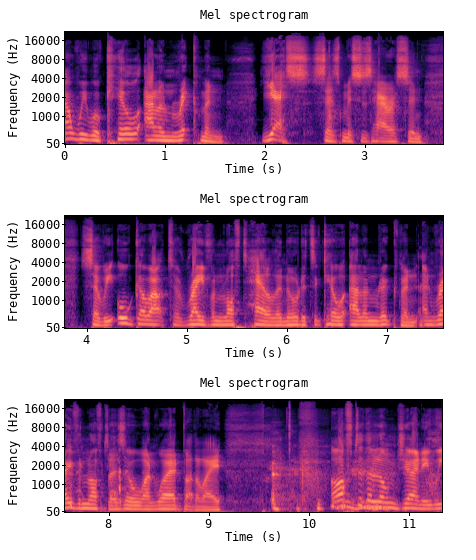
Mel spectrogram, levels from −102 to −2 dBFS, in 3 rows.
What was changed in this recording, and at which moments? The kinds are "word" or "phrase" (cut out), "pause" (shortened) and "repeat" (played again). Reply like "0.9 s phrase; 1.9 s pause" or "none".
8.0 s word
